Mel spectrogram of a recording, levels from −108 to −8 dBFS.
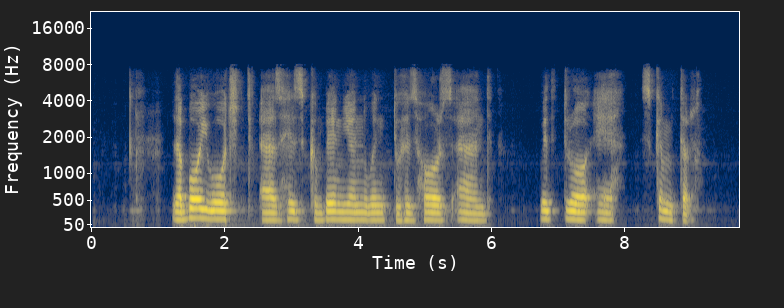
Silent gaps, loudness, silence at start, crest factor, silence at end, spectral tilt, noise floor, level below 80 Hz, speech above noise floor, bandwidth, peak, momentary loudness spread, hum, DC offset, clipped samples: none; -22 LUFS; 1.25 s; 18 dB; 0.7 s; -7 dB/octave; -75 dBFS; -62 dBFS; 54 dB; 7.6 kHz; -4 dBFS; 15 LU; none; under 0.1%; under 0.1%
